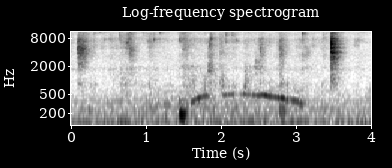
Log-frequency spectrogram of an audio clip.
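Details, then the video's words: A kitten making strange noises gives a single faint, drawn-out mew that rises and then falls, lasting about one and a half seconds, over a steady low hum with a few soft clicks. "Kitten making strange noises"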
